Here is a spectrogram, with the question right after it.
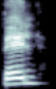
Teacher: the base form is pel with a high tone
